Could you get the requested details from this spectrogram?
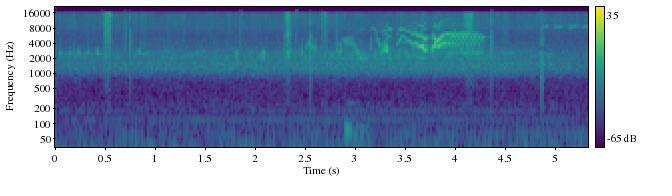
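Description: A Veery gives one brief, breezy, downward-spiraling phrase, high and wavering, over a steady background hiss with a few faint clicks.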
